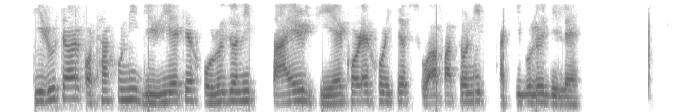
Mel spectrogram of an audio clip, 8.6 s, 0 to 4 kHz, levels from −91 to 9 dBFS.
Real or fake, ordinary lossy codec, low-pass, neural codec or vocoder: real; MP3, 32 kbps; 3.6 kHz; none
